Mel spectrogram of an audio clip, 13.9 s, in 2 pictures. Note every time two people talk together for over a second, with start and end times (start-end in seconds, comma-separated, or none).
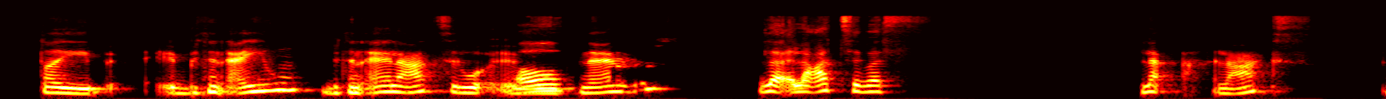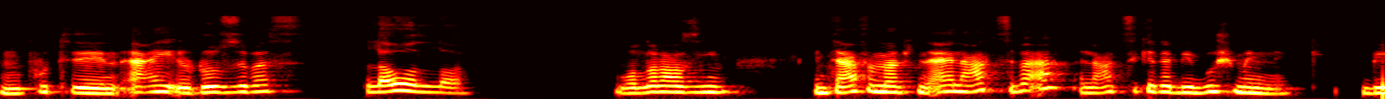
none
